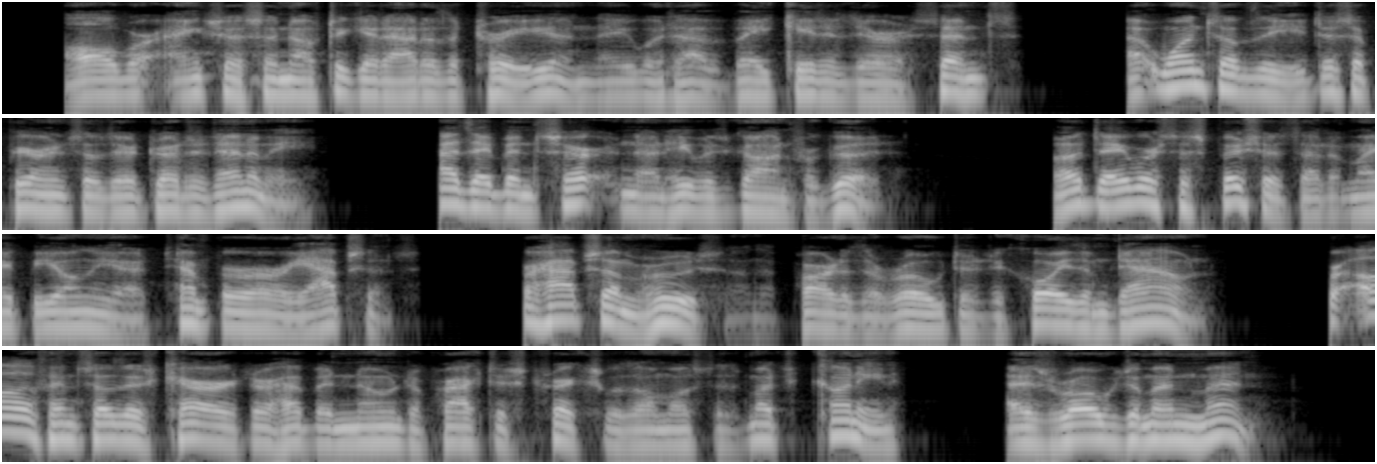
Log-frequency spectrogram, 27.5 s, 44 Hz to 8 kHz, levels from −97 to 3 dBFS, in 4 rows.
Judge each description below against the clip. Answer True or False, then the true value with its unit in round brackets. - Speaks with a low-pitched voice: True (110 Hz)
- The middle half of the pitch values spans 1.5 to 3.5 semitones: False (3.9 semitones)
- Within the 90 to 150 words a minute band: False (170 wpm)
